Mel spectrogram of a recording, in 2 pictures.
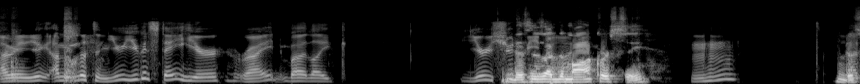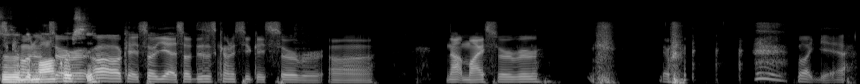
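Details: Adult conversational speech, possibly more than one speaker; typical speech.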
